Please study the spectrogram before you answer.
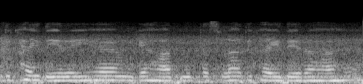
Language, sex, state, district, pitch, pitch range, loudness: Hindi, female, Bihar, Darbhanga, 180 Hz, 175-190 Hz, -12 LUFS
